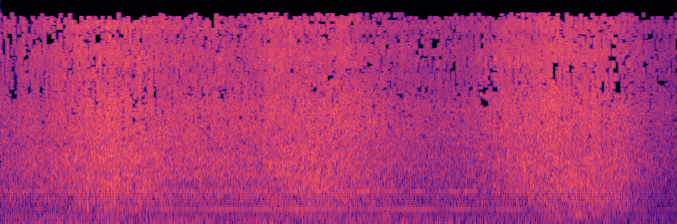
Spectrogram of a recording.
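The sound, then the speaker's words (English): Mild sea waves break against the shore beside a house at the water's edge in a steady, rhythmic wash. Three broad surges swell and recede over a continuous roar of surf, moderately loud, with no voices. “No, this is very mild, like in the winter when the waves go over the house and the house shakes, and then you're aware of like how absolutely relentless the sea can be.”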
